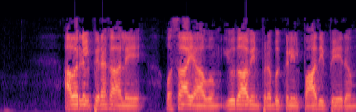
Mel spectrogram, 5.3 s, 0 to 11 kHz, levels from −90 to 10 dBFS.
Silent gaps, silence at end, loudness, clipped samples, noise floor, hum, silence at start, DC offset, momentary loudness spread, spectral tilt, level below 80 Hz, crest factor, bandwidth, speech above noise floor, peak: none; 0 s; -17 LUFS; under 0.1%; -63 dBFS; none; 0.95 s; under 0.1%; 8 LU; -6 dB/octave; -44 dBFS; 18 dB; 6.6 kHz; 46 dB; 0 dBFS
